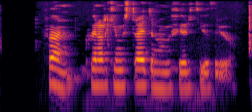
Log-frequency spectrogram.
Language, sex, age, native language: Icelandic, female, 14, Icelandic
